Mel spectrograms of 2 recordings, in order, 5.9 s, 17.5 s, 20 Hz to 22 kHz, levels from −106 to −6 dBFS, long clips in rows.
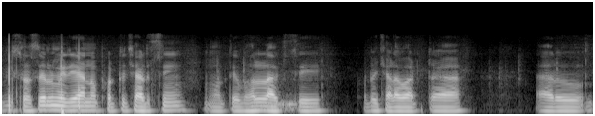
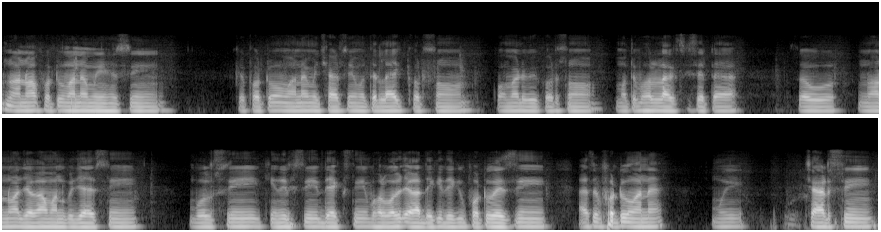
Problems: low volume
